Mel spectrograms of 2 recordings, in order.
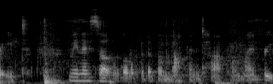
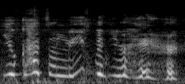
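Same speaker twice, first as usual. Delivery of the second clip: laughing; 11 semitones higher, 10 dB louder than usual. Real, not acted. Repeats to horse, laughing.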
